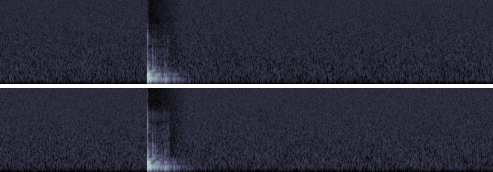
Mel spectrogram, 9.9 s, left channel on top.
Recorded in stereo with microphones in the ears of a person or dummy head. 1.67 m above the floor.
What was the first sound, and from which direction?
A cupboard door, 20° right (ahead or behind).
